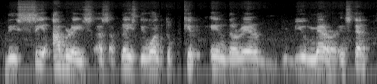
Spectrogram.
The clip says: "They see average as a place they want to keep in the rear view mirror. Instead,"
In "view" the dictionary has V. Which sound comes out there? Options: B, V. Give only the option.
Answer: B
